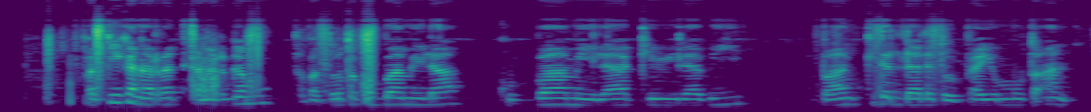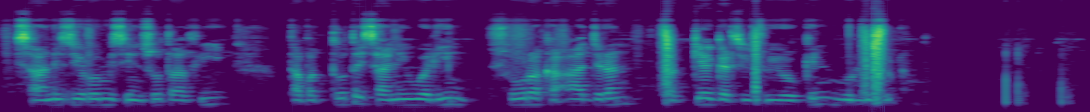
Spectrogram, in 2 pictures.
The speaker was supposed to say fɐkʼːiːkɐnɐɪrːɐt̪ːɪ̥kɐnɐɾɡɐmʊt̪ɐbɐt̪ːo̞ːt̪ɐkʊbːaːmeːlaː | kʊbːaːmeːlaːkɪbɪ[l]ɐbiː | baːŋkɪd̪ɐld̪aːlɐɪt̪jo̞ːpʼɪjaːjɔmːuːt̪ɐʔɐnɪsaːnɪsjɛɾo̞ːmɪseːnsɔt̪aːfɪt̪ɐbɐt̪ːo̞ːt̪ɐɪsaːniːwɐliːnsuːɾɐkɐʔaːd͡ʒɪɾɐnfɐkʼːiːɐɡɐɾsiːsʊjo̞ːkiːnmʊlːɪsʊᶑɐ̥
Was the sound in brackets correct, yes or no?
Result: yes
